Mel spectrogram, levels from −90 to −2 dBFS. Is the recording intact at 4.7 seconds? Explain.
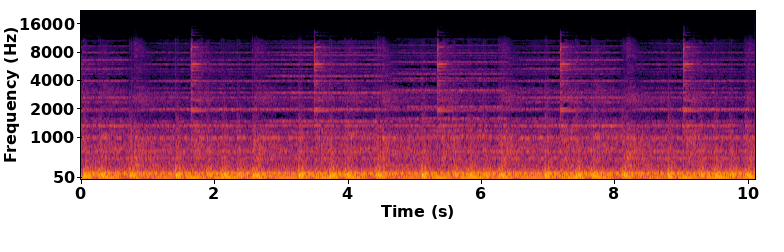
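Yes, the audio is intact at 4.7 seconds, with no dropout, click, distortion or other fault audible at that point.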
